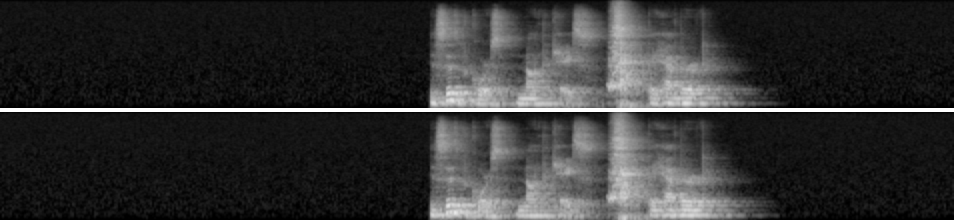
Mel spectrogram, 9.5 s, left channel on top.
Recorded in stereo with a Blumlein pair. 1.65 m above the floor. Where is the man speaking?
Straight ahead, 0.6 m.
